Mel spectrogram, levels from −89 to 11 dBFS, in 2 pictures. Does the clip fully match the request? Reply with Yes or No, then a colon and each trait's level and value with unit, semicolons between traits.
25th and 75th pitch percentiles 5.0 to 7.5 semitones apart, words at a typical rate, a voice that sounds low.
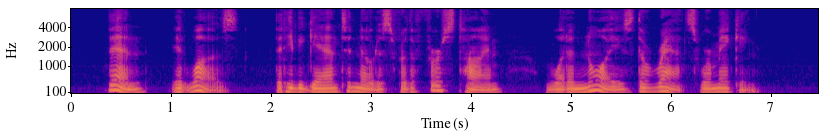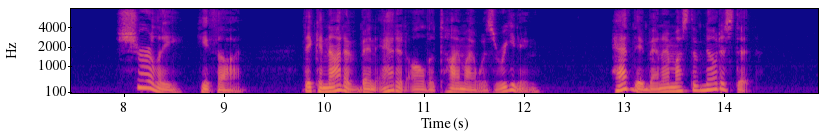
Yes: average, 5.3 semitones; average, 170 wpm; low, 115 Hz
